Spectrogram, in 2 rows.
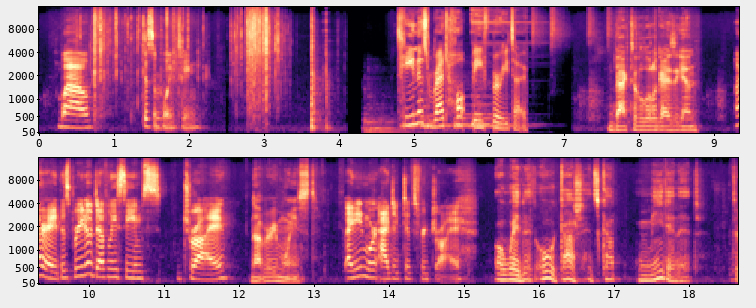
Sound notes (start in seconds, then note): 2.4 wrapper ripping; 2.5 burrito thumping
